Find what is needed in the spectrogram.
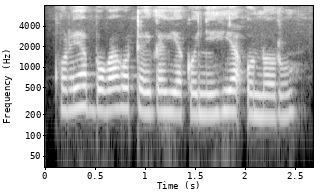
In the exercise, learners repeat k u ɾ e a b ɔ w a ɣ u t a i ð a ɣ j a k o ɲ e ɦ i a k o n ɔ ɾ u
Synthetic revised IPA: k o ɾ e a b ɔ ɣ a ɣ o t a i ð a ɣ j a k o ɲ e ɦ i a ʔ o n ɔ ɾ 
